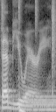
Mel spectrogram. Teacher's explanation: This one has 2 R's in the spelling, February, but almost everyone drops the first one in casual speech. It becomes February instead of February.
